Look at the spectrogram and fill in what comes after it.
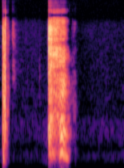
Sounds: Cough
